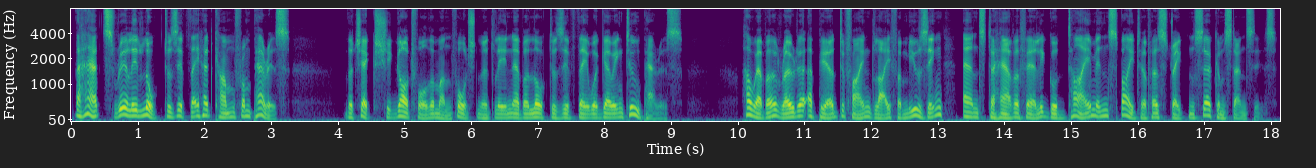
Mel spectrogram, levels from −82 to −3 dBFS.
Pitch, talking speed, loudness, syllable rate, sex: 115 Hz, 155 wpm, -19 LUFS, 4.7 syllables/s, male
